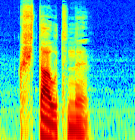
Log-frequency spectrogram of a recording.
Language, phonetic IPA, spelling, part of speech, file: Polish, [ˈkʃtawtnɨ], kształtny, adjective, Pl-kształtny.ogg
